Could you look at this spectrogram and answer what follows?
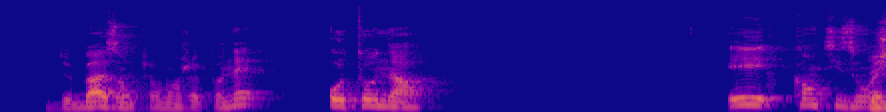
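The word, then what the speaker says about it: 大人: Du coup, ce truc, indépendamment des lectures purement japonaises et indépendamment des lectures sino-japonaises, ça se prononce avec une lecture qui vient d'ailleurs, purement japonaise, otona.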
